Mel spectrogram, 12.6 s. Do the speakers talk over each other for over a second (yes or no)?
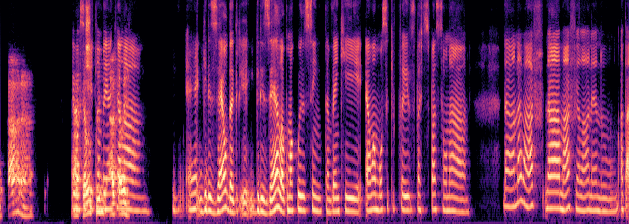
yes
